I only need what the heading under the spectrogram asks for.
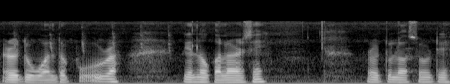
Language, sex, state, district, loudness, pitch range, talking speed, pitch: Nagamese, male, Nagaland, Dimapur, -19 LUFS, 100-110 Hz, 160 wpm, 105 Hz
